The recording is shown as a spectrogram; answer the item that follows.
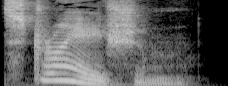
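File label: "striation", English, British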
